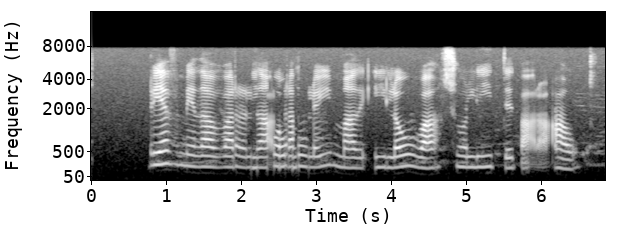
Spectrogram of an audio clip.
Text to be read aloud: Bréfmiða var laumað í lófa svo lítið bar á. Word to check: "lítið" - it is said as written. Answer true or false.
true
